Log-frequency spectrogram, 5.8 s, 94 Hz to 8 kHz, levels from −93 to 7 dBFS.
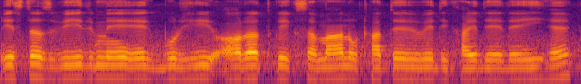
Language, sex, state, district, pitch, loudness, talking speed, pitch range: Hindi, male, Uttar Pradesh, Lalitpur, 125 Hz, -18 LUFS, 145 wpm, 120-130 Hz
